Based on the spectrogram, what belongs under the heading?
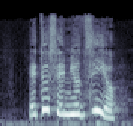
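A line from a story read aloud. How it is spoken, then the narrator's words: Exclamation. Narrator (Italian): esclamò lei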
